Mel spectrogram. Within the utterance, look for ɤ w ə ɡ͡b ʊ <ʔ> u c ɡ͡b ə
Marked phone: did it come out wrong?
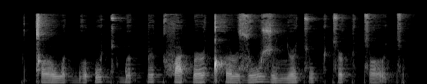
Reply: no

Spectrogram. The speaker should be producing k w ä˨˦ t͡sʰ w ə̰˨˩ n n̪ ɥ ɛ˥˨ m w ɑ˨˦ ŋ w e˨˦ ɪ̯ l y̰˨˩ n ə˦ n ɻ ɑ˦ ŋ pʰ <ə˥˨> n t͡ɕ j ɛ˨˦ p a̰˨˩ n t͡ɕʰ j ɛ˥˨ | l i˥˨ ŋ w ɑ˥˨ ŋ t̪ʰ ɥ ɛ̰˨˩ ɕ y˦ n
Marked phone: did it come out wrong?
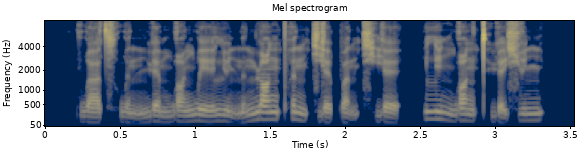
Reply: no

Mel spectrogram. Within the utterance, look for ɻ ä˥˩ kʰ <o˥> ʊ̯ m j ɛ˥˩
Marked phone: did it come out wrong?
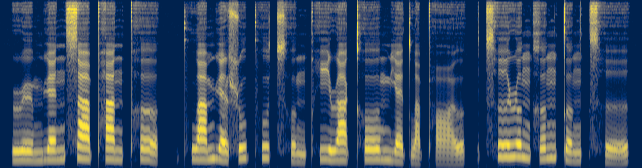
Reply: no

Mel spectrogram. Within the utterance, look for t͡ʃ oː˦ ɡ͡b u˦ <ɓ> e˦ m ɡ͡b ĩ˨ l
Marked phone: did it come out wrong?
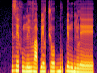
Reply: no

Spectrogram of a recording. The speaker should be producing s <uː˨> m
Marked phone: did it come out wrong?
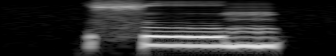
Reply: no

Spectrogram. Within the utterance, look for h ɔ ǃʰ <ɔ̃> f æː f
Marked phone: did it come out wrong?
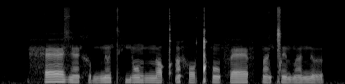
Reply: no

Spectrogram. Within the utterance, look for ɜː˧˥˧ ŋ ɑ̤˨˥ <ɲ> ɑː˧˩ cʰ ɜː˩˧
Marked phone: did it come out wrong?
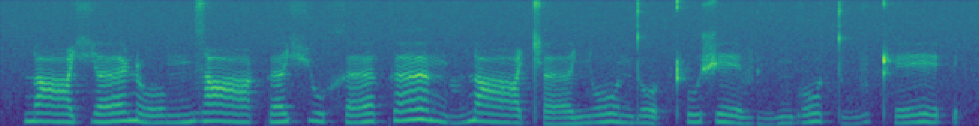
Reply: yes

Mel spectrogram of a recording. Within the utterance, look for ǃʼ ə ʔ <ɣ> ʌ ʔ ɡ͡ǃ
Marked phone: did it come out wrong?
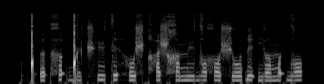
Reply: yes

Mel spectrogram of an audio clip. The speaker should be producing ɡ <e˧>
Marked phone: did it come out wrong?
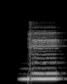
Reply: no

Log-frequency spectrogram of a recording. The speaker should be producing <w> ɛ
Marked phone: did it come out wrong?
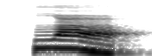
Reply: yes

